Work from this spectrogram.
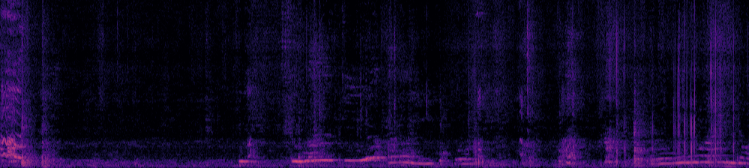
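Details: Mini Aussie pups whimpering in a small room: thin, wavering whines that slide up and down, several overlapping, with human voices at times alongside.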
